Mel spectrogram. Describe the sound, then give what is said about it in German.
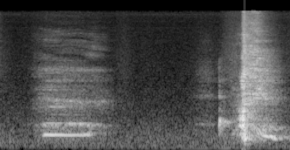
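One loud sneeze: a drawn-out voiced intake, a short pause, then a sharp burst of breathy noise. Nobody speaks. “ja, Gesundheit.”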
